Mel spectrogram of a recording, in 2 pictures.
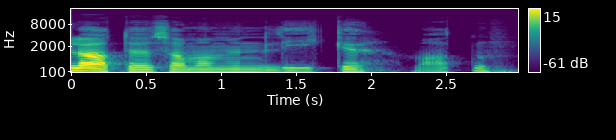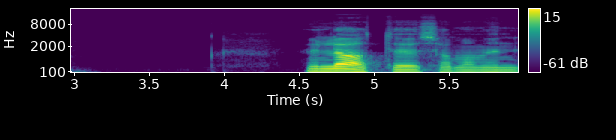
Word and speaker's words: mate: Mate, mate, mate, matte, matte, matte, mate, feed, matte, math.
